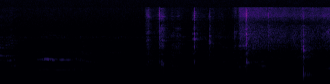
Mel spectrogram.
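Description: Near silence, with a faint short tone about a third of a second in and faint scattered ticks in the second half.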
